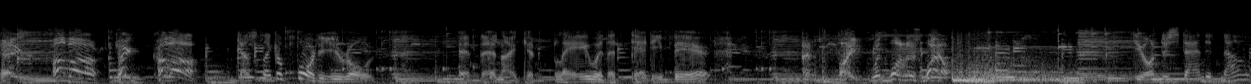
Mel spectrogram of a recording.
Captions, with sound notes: Just like a 40-year-old, and then I can play with a teddy bear, and fight with one as well! (stump thumps) Do you understand it now?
